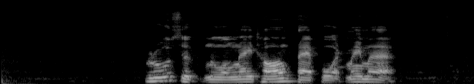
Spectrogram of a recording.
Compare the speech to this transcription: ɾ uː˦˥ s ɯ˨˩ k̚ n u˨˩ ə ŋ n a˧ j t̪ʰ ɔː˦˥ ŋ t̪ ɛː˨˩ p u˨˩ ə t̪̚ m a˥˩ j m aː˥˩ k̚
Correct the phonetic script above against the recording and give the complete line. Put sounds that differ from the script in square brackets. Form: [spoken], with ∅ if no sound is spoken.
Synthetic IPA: ɾ uː˦˥ s ɯ˨˩ k̚ n u˨˩ ə ŋ n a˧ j t̪ʰ ɔː˦˥ ŋ t̪ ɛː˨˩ p u˨˩ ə t̪̚ m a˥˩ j m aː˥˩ k̚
